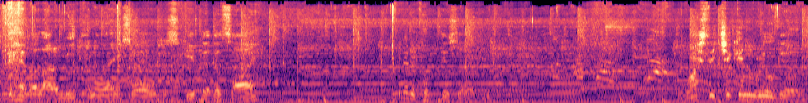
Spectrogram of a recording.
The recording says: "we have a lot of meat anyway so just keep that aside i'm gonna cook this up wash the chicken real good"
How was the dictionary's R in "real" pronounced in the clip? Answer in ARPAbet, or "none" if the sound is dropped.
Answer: W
